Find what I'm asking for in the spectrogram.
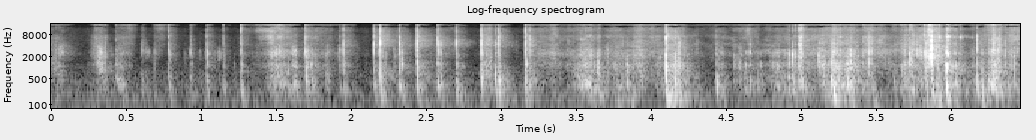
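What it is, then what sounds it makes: Fabric pencil case with faux leather panel. A medium, hollow blue fabric pencil case with a printed beige faux leather front panel and badge is held, then set on a table while long nails scratch and tap the printed panel. A quick, uneven series of short, bright, crinkly taps and scratches is heard, with very little low end and almost no ring after each hit.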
